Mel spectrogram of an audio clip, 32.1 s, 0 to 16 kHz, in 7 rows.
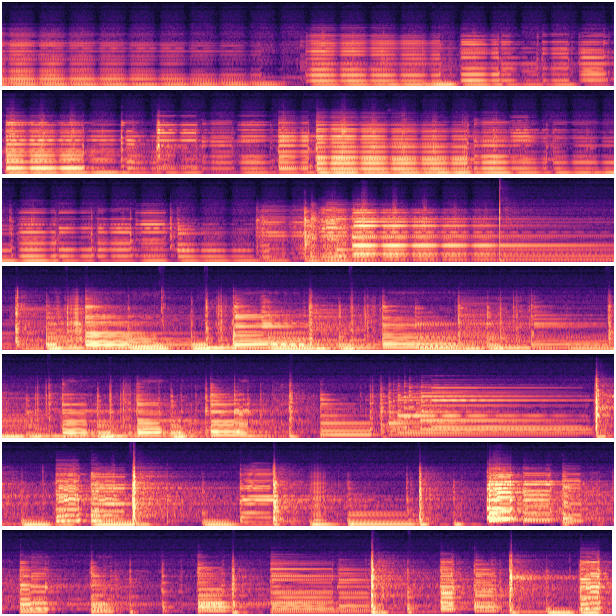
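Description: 1954 Gibson Switchmaster archtop electric guitar with its original P-90 pickups, played through a Gibson Falcon combo amp: ringing chords with held low notes at first, then busier, faster picked lines from about halfway through.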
